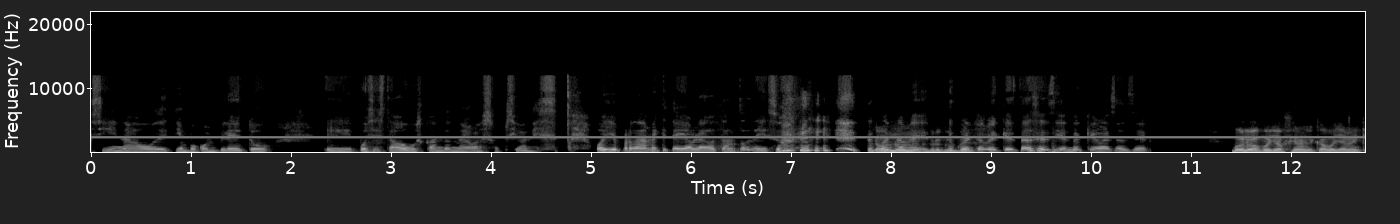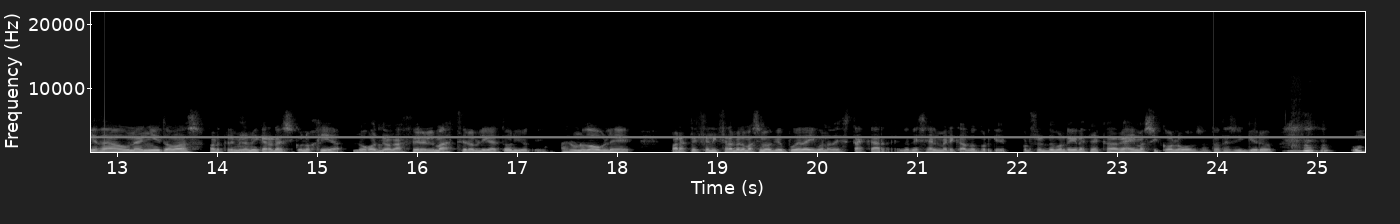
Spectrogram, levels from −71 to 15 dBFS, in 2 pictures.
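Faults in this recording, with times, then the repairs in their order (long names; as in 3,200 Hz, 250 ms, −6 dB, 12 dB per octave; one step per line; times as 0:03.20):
whistle 2,400 Hz −30 dBFS
0:12.87: click −11 dBFS
0:23.96: click −14 dBFS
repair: click removal
notch filter 2,400 Hz, Q 30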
